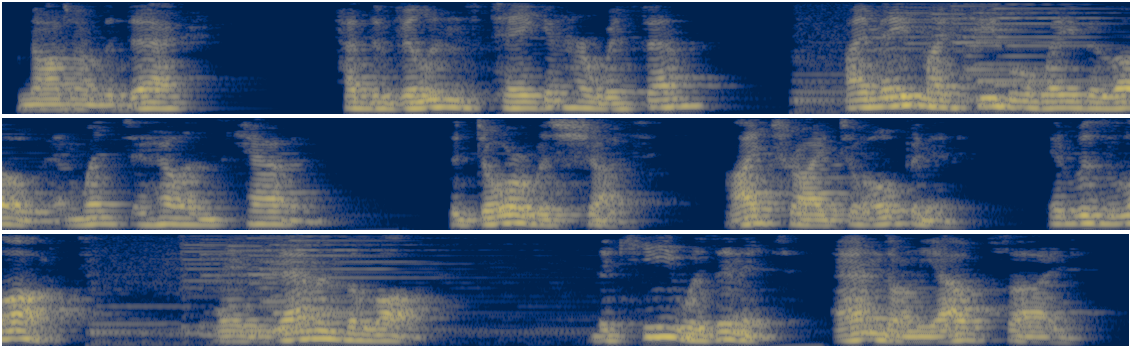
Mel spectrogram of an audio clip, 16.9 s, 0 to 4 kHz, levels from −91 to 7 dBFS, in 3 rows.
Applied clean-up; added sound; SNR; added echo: classical method WPE with log-MMSE.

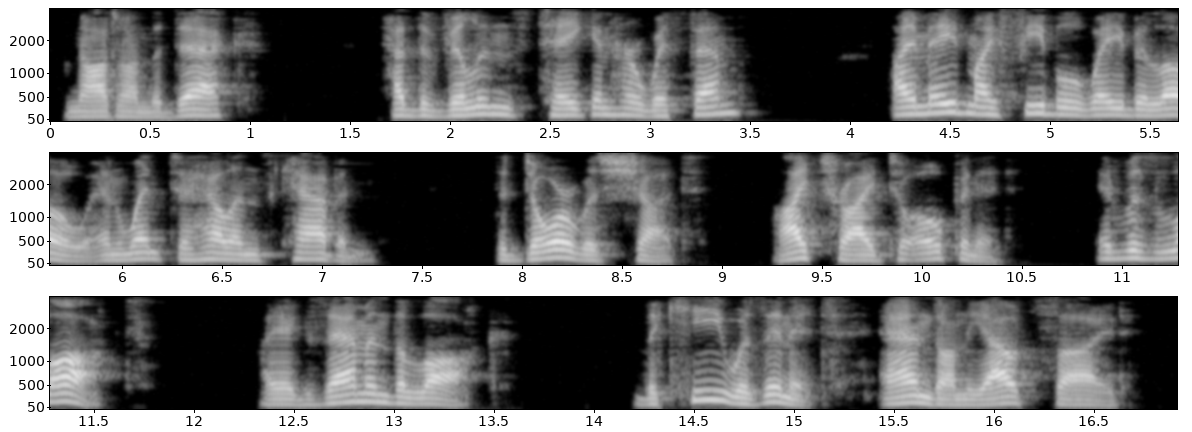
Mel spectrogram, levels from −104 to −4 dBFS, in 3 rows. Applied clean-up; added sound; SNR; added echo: none; none; none; none.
